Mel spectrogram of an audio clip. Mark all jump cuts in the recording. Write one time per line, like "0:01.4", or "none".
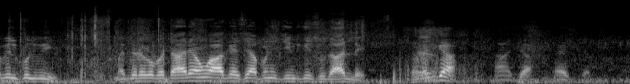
none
